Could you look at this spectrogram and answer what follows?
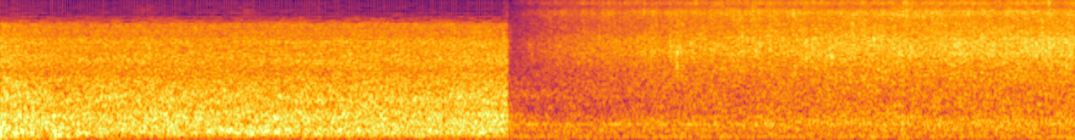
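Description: Floodwater rushes through village roads after heavy rain in Gir Somnath, Gujarat, making a loud, dense, continuous roar. The sound drops abruptly midway and then carries on as a slightly thinner, steady rushing flow.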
